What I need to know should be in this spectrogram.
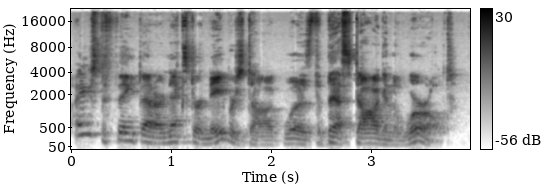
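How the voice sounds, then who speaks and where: A man reading a children's picture book aloud expressively, with theatrical delivery and deliberate dramatic pauses. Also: medium pitch, very animated, fairly bright tone, slight background noise. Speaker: storybook reader for children. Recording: roomy, echoing room sound.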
